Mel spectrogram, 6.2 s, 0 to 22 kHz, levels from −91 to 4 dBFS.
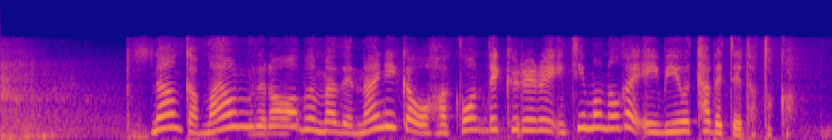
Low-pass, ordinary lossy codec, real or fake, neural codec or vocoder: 7.2 kHz; none; fake; codec, 16 kHz, 0.5 kbps, X-Codec, HuBERT features, trained on LibriSpeech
